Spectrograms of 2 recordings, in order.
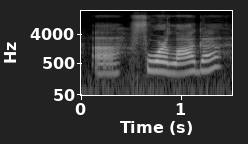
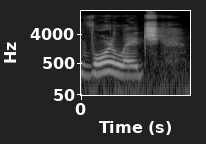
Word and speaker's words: Vorlage: When I first heard this word, I was like, why is that pronounced Vorlage? It looks like Vorlich. But now you know that the schwa at the end of German words is going to be E.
